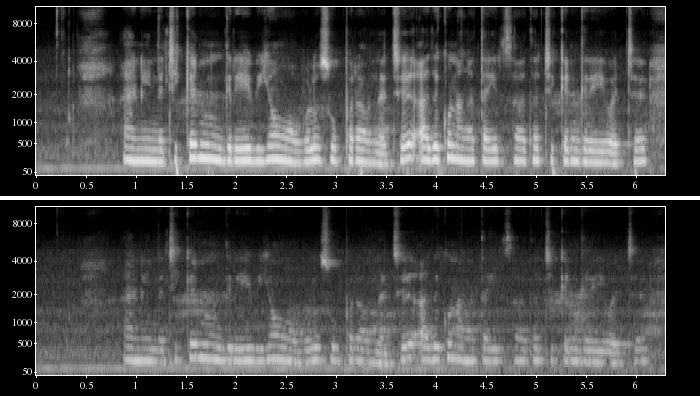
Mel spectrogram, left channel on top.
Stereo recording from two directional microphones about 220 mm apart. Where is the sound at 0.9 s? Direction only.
40° left (ahead or behind).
